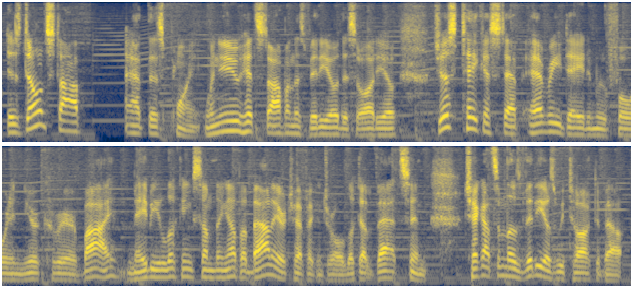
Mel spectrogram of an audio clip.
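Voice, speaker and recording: A man hosting a podcast in a conversational, encouraging way, speaking directly to his listeners. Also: medium pitch. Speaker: podcast host.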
